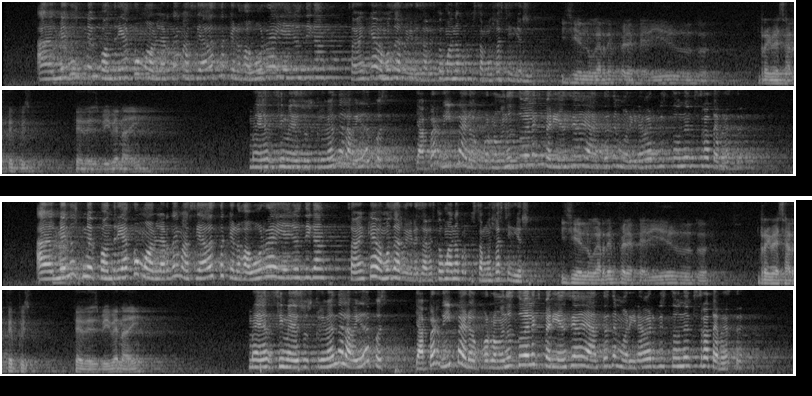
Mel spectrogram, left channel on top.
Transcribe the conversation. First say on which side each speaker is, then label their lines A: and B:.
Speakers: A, on the right; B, on the right.
A: Al
B: Pero,
A: menos me pondría como a hablar demasiado hasta que los aburra y ellos digan, ¿saben qué? Vamos a regresar a esta humana porque está muy fastidioso.
B: y si en lugar de preferir regresarte, pues te desviven ahí.
A: Me- si me desuscriben de la vida, pues ya perdí, pero por lo menos tuve la experiencia de antes de morir haber visto un extraterrestre.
